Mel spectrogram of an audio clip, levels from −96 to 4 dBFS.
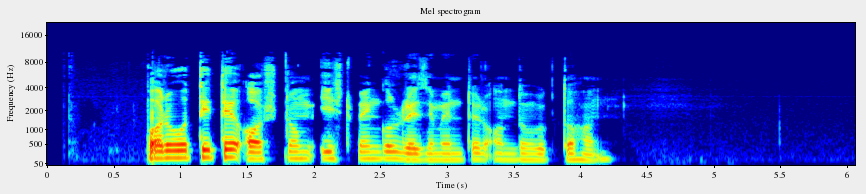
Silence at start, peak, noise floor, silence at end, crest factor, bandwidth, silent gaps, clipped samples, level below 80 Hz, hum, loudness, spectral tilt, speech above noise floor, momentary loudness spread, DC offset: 0.75 s; 0 dBFS; -80 dBFS; 1.85 s; 22 dB; 9.4 kHz; none; under 0.1%; -68 dBFS; none; -20 LUFS; -6.5 dB/octave; 60 dB; 15 LU; under 0.1%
